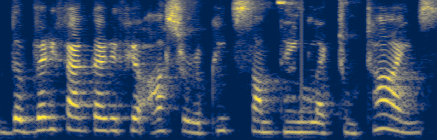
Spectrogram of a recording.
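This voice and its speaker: A woman speaks in a fairly high pitch with a slight Indian accent and fairly even intonation. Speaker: tech company founder. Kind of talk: interview.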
